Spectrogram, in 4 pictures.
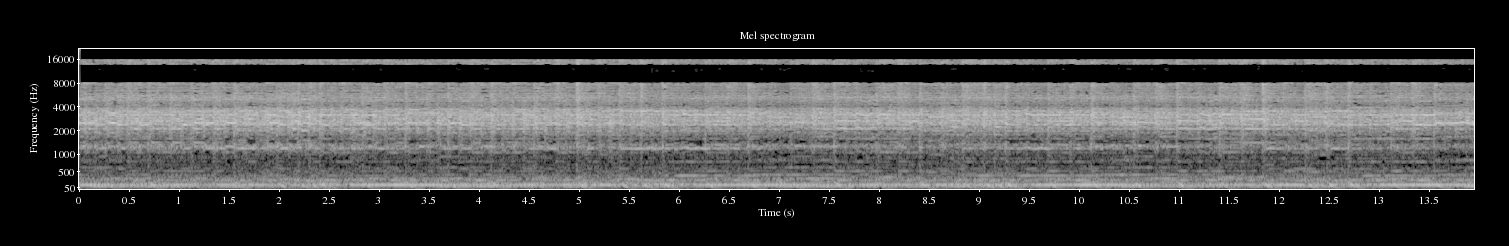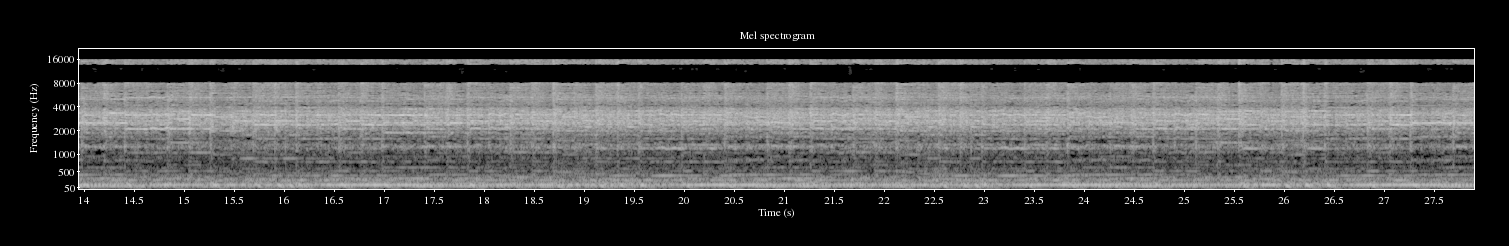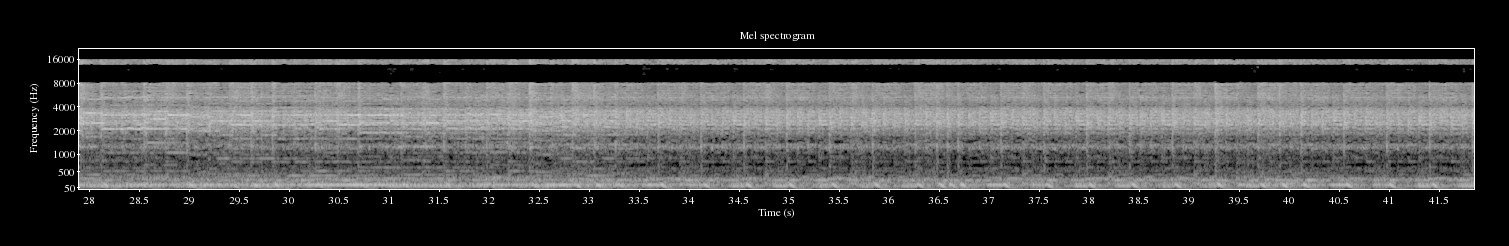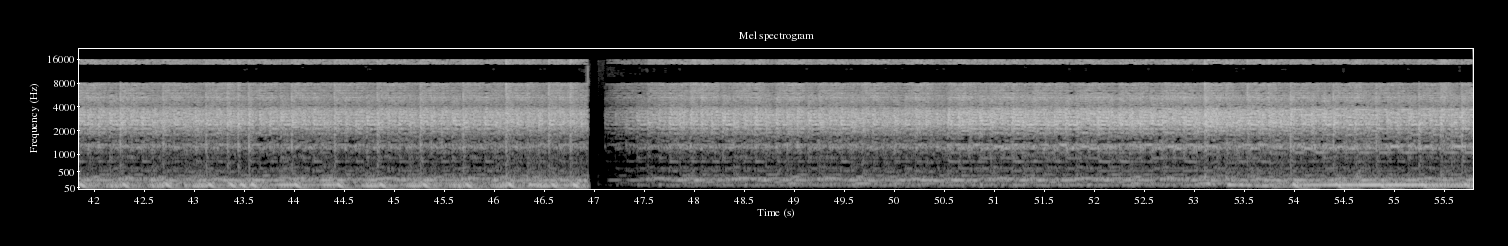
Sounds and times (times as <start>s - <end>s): Music: 0.0s - 55.7s.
